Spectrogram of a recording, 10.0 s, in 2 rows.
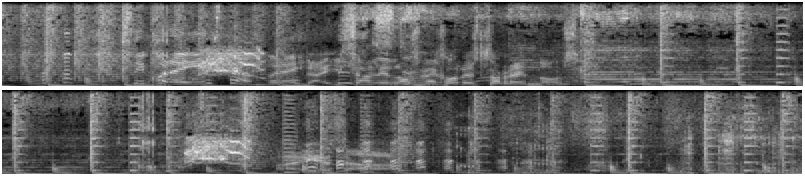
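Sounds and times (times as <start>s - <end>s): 
laughter: 0.1s - 2.7s, 6.6s - 9.2s
speech: 0.5s - 4.6s
pig grunting: 5.8s - 9.9s.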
